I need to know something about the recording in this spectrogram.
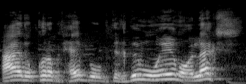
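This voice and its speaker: Egyptian man, football reaction host, very high animated voice, quick talker, music underneath. Keep it excitable and repetitive. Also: husky. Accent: Egyptian Arabic. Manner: animated, exclaiming, repeats words.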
